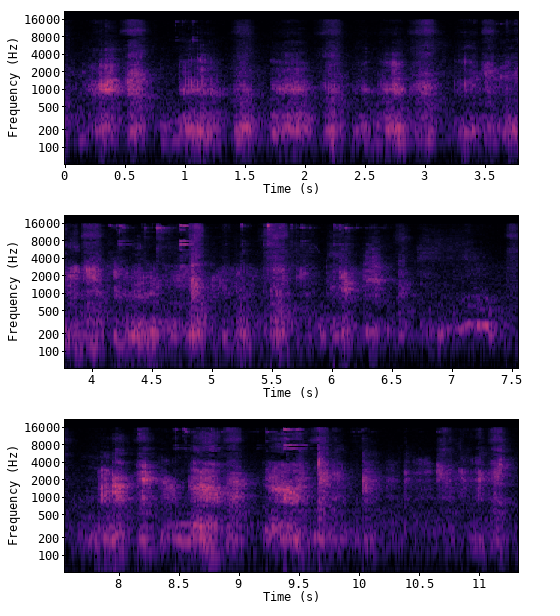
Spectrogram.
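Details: Two bulldogs, a French Bulldog and an English Bulldog, play-wrestling in a second-round match. Steady low growling pulses with snuffling and snorts, rising and falling in rough rhythm about once a second throughout.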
